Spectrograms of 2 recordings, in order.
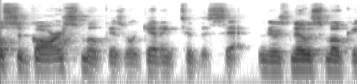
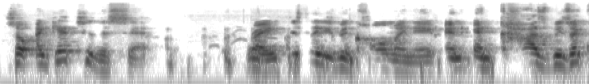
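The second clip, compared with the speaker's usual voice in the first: usual speaking voice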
